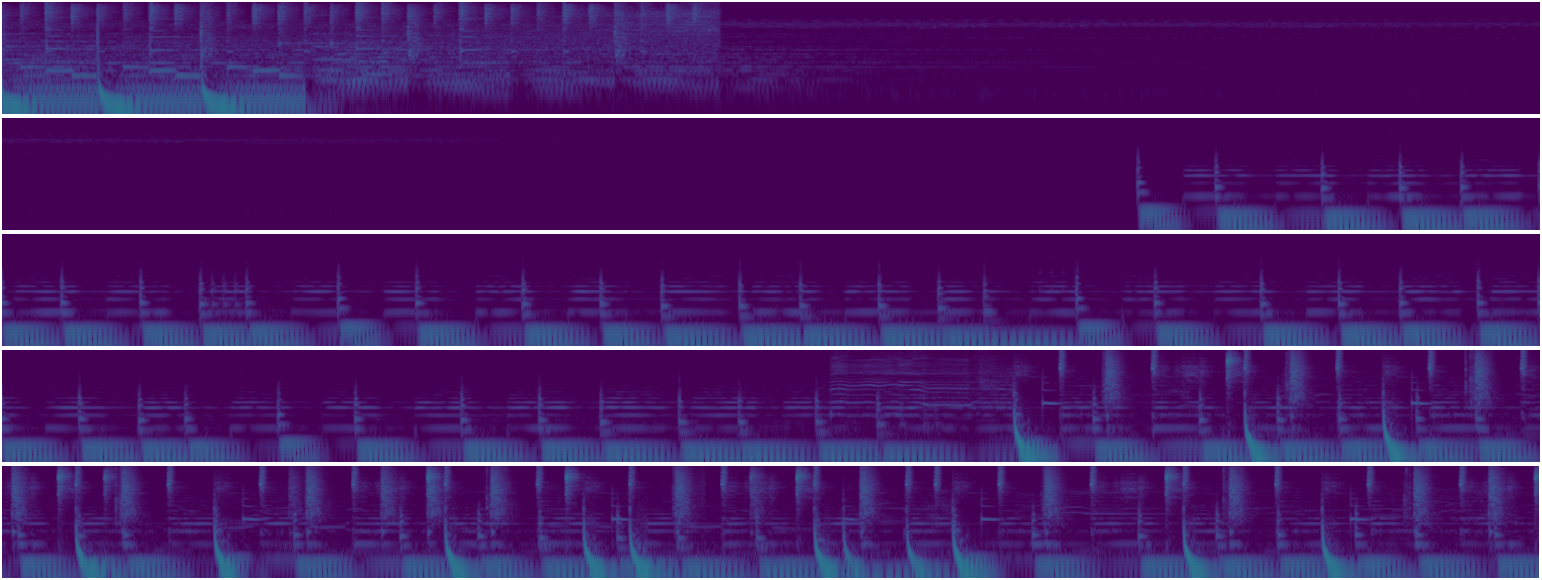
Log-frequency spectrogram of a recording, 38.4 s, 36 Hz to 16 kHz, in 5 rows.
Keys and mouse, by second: 0.3 alt+s, 4.2 Tab, 4.5 drag, 5.1 drag, 5.5 Tab, 5.9 3, 6.4 alt+click, 7.2 alt+s, 9.1 Tab, 9.6 drag, 10.6 click, 11.0 drag, 11.3 shift+drag, 11.7 click, 12.0 shift+drag, 12.1 shift+middle click, 12.4 middle click, 12.7 shift+middle click, 13.8 shift+middle drag, 14.1 click, 14.6 Tab, 15.1 3, 16.3 click, 16.5 l, 17.2 shift+s, 17.8 Tab, 18.6 shift+a, 19.9 Tab, 20.1 s, 21.4 s, 22.7 s, 23.7 KP_1, 24.2 Tab, 24.5 g, 27.0 Tab, 27.7 g, 29.2 click, 30.3 s, 32.2 click, 32.7 click, 33.1 shift+click, 33.6 click, 34.0 click, 34.7 click, 35.3 middle click, 35.7 shift+middle click, 36.2 z, 36.9 2, 38.1 click.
